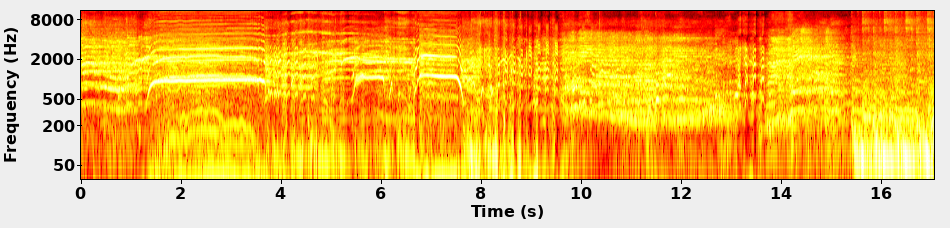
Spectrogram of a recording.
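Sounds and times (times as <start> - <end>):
crowd cheering: 0.0 - 11.5
children shrieking: 0.9 - 8.5.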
